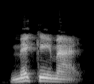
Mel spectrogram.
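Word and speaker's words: MICIMATT: Mickey Matt. Okay. It rhymes sort of like Mickey Mouse so you can remember it.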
